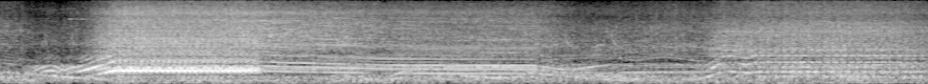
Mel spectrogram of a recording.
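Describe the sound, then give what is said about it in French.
A motorcycle engine revs hard while doing burnouts inside an apartment, its pitch climbing and dropping in repeated surges, loudest at the start and then settling into steady throttle blips, with no voices. “Ça, c'est le bruit de la moto avec laquelle on s'amuse à faire des burns dans l'appartement euh, quand on s'emmerde trop.”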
